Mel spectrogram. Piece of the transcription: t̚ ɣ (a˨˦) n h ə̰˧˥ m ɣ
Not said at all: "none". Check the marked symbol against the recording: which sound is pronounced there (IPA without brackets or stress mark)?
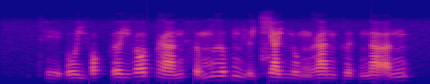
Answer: a˨˦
